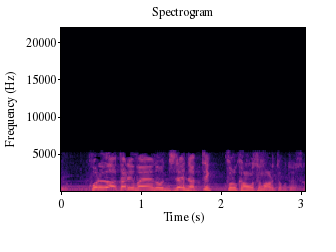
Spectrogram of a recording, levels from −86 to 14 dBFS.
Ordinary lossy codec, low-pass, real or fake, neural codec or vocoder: none; 5.4 kHz; real; none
